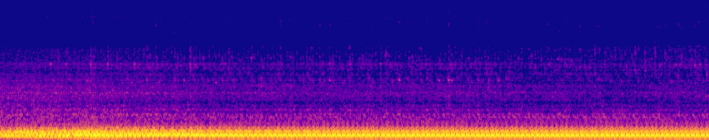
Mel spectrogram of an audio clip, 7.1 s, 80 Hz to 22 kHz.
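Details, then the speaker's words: Engine with aftermarket Monojet carburetor freshly installed, exhaust off, start after about 3 weeks sitting; loud lumpy uneven open-exhaust idle that never settles, rough idle; owner suspects idle or mixture needle setting, choke needs adjusting. "It sounds terrible with the exhaust off, so I'll have to see what that idle or the mixture needle is set at."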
